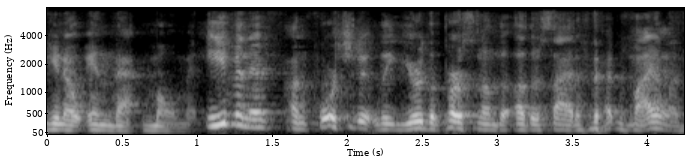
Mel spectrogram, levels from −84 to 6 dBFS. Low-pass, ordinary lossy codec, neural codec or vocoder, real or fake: 7.2 kHz; AAC, 32 kbps; none; real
